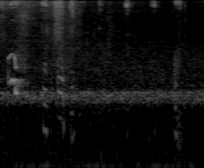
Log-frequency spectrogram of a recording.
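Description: A newborn standard poodle puppy gives a couple of brief, high whimpers in the first half-second, over a faint steady hum.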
